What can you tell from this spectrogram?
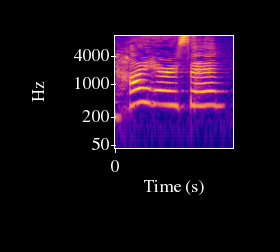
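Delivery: called-out greeting. Pretend. Speaker greets the shop owner's son on camera, high called-out greeting. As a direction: sing out a friendly hi.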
